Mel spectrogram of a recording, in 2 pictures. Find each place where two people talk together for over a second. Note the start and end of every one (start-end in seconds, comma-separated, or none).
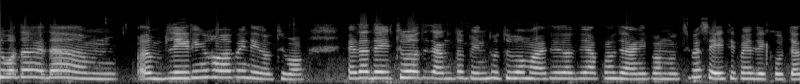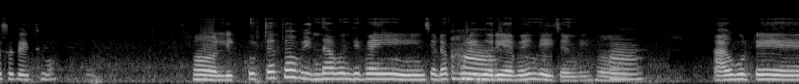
none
